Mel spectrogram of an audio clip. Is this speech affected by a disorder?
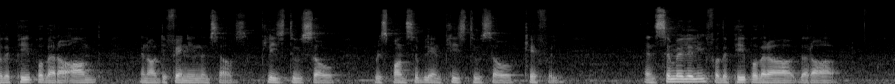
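No.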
